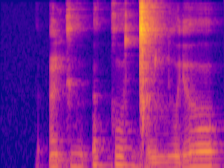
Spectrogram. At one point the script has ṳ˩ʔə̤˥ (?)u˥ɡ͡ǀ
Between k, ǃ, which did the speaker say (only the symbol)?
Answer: k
